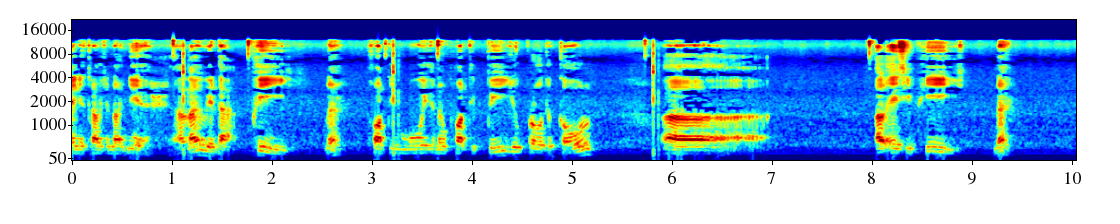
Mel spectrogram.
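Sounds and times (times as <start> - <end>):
man saying uhh: 5.9 - 7.0.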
